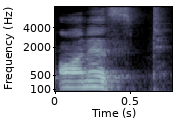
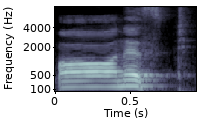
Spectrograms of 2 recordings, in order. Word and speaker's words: honest: Consonant দিয়ে, কিন্তু এটার উচ্চারণ হচ্ছে অনেস্ট, এইচ এর উচ্চারণ হচ্ছে না। যদিও রয়েছে কনসোনেন্ট কিন্তু আমরা বলতেছি অনেস্ট, অ, প্রথমে আসতেছে অ, অ, তার মানে এটা ও, অনেস্ট, অনেস্ট।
